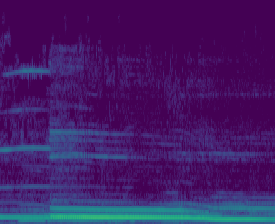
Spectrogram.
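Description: Several wolfdogs howl together in reply to a man's wolf howl, in long, sustained, layered tones that slowly glide downward, loud, with no talking over them.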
